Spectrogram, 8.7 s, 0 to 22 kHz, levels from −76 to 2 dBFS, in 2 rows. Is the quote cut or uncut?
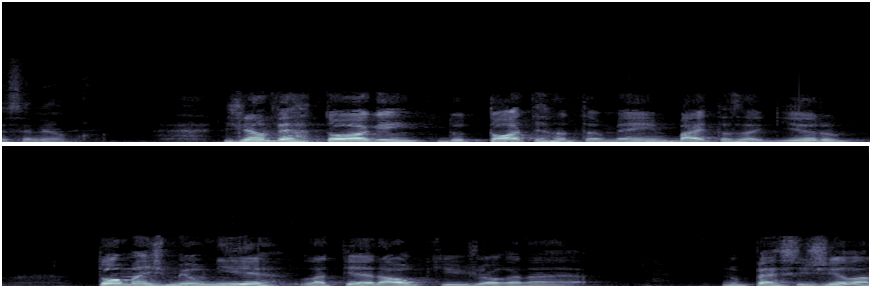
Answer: uncut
